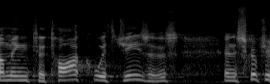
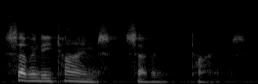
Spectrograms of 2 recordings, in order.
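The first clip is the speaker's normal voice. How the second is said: hushed, like sharing a secret; Jesus answering Peter in a hushed, gentle whisper; soft whisper; 5 semitones lower, 7 dB quieter than usual. Retold or imitated.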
